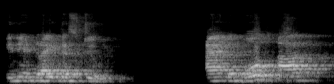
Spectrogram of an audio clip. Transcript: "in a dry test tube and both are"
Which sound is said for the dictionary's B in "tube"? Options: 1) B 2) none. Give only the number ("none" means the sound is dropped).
2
